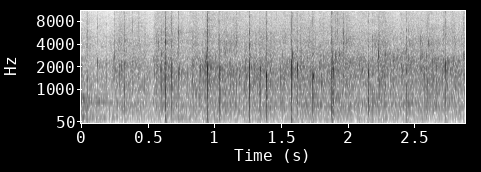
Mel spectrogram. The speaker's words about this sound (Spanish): Un aplauso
